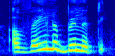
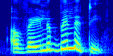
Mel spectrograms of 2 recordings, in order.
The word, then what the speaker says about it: availability: Stress हम करेंगे बी पर, अवेलेबिलिटी, अवेलेबिलिटी। तो दोस्तों अगर आपको कोई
